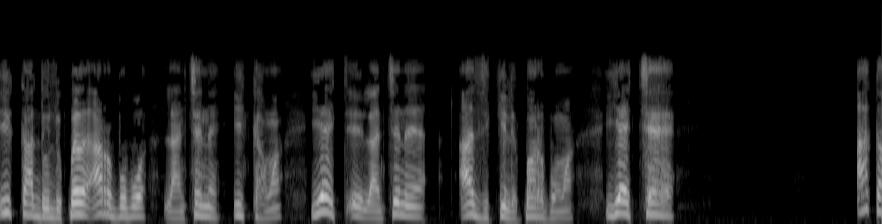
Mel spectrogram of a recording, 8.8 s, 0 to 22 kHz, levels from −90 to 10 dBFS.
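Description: Nothing's wrong here: it's just speech coming through the usual Bluetooth mSBC headset path, with that codec's light touch audible on the sound.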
